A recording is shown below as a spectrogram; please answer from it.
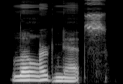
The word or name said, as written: lorgnettes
